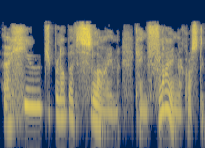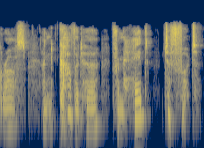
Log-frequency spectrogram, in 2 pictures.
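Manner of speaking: ordinary delivery, nothing marked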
